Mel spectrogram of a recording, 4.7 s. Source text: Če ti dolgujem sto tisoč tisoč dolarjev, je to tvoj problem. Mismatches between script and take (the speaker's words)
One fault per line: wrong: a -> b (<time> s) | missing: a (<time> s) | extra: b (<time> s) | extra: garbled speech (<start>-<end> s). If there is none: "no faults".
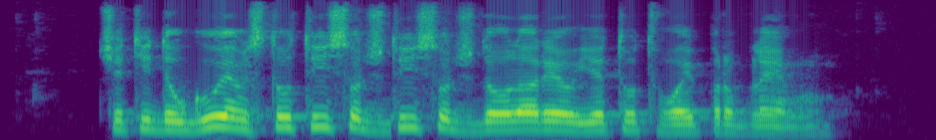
no faults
